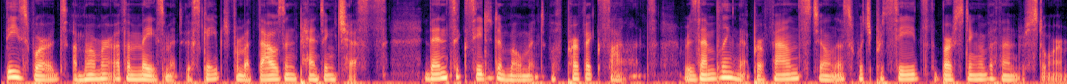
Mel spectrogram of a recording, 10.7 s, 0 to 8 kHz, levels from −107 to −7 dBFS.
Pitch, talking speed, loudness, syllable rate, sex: 120 Hz, 175 wpm, -20 LUFS, 5.5 syllables/s, male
